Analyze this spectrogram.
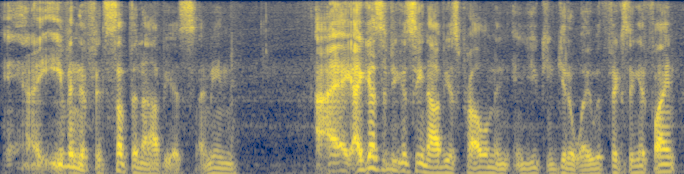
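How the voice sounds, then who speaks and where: A man with a fairly low, noticeably husky voice talks in a casual vlog style. He shares advice and anecdotes conversationally, leaning on key words and pausing briefly for effect. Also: expressive, a little mellow. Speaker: DJ and vlogger. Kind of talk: casual first-person advice and storytelling to camera.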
